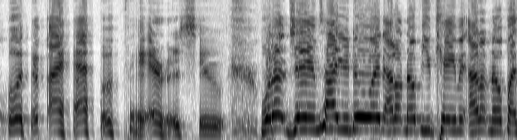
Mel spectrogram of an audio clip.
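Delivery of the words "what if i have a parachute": reading the line through real laughter; laughing. Real, not acted. Streamer laughing while reading chat's joke. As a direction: laugh while getting the words out.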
